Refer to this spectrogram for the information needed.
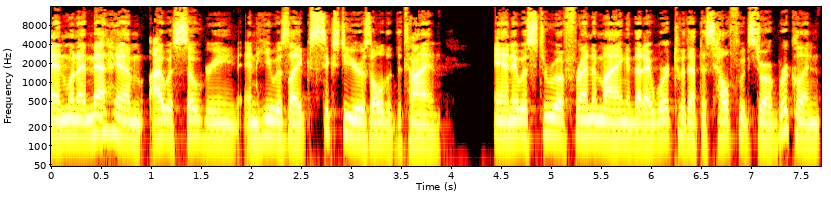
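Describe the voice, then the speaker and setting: A man with an American accent talks at a fairly quick pace in an ordinary speaking voice at a medium pitch. His intonation is fairly even, his loudness very even, and the recording very clean with a silent background. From Minnesota, St. Paul. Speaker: musician and casting director. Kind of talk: interview, life story.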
